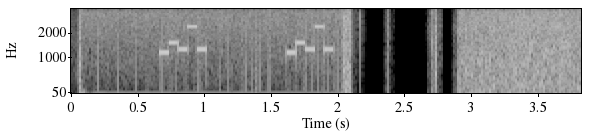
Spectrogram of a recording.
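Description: Five-tone selective call (ZVEI), heard as quick runs of five tones, tones of about 70 ms. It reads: 25303 25303
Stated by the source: ZVEI five-tone selective call received by SDR.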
